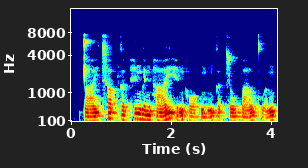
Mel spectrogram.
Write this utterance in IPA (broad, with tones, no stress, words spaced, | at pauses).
t̪aː˨˧jt͡sʰɐ˥p̚kɐ˧t̚ hɪ˧ŋlɪ˨ŋhaː˨˥jhɪ˨˥ŋ hɔː˨k̚mʊ˨˥ŋkɐ˨t̚ so˨˧w paː˨˥wkʷʰɐ˨˥ŋ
